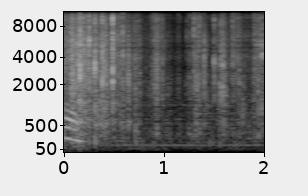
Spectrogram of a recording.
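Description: Shopping bag crinkling and rustling as a hand rummages inside it: a dense run of crackles that thins out after about a second.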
